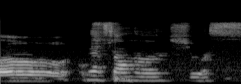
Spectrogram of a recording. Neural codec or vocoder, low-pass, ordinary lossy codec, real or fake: none; 7.2 kHz; none; real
